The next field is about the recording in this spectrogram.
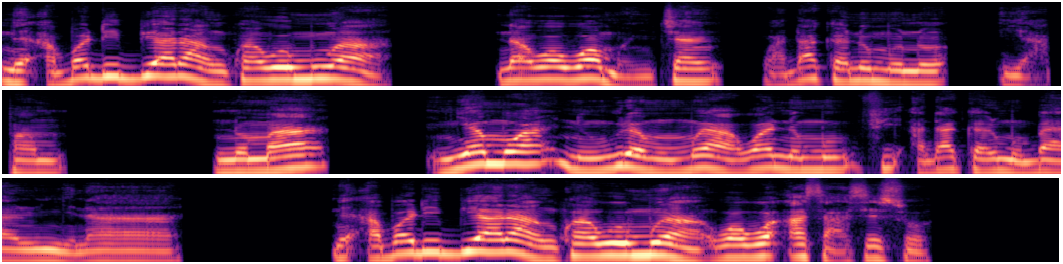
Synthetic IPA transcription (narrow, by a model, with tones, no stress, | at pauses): nɪ̃˨ʔa˨bɔ˦dɪ˦bi˦a˦ɾa˨a˨ŋ̩˨kʷʰã˦wɔ˦mũ˦a˨ | nã˦wɔ˦wɔ˦mʊ̃˨ɲ̩˨t͡ɕʰɛ̃˦nwɔ˨a˨da˦kʰa˨nʊ̃˦mũ˨nʊ̃˦ | jɛ˨a̰˨pʰã˦m | n̩˨nʊ̃˨mãː˦ | ɲ̩˨ɲɛ̃˦mʊ̃˦a˦nɪ̃˨m̩˨wu˦ɾa˨mʊ̃˨mʊ̃˦a˨wɔ˦nɪ̃˦mũ˦fi˦ʔa˨da˦kʰa˨nʊ̃˦mũ˨ba˦˨nʊ̃˦ɲĩ˨nãː˦ | nɪ̃˨ʔa˨bɔ˦dɪ˦bi˦a˦ɾa˦˨a˨ŋ̩˨kʷʰã˦wɔ˦mũ˦a˨wɔ˦wɔ˦ʔa˦sa̰ː˨sɪ˦sʊ˨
